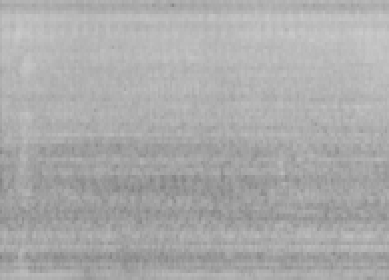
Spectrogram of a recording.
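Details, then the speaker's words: Nissan Almera with a hard-start problem, after spark plug replacement under the intake manifold. Starts on one click and settles to a steady, even, smooth idle. Normal idle; the fault was the spark plugs. "Ayan mga bossing, one click. Ang sira lang nito mga bossing ay spark plug lang"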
